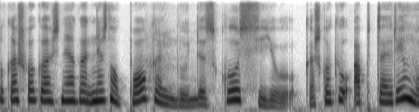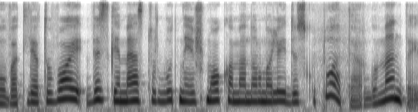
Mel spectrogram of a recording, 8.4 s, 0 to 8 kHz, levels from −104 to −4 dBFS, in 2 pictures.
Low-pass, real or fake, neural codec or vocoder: 7.2 kHz; fake; autoencoder, 48 kHz, 32 numbers a frame, DAC-VAE, trained on Japanese speech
